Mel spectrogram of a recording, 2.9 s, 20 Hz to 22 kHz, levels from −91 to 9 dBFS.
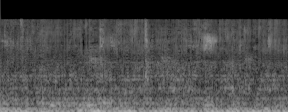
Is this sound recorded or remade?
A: remade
